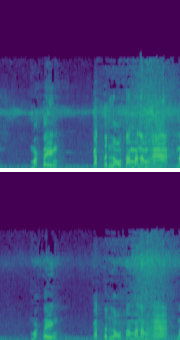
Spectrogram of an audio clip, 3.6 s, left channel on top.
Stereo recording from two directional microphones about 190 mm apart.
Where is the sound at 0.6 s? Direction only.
5° right (ahead or behind).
